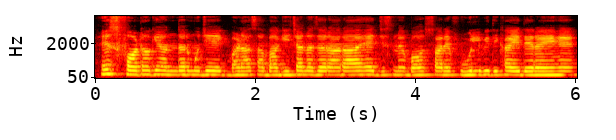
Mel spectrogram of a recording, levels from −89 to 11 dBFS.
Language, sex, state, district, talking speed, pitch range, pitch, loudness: Hindi, male, Rajasthan, Jaipur, 220 wpm, 175-185 Hz, 180 Hz, -17 LUFS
